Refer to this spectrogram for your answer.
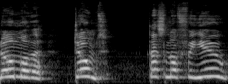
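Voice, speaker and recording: In a squeaky, put-on character voice at an extremely high pitch, a man speaks at a moderate pace with a monotone, flat intonation and an anxious tone. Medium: read story. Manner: anxious, high-strung.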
